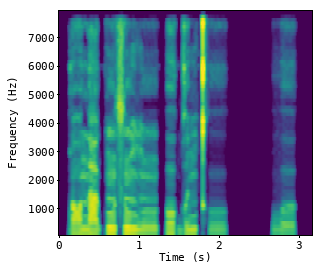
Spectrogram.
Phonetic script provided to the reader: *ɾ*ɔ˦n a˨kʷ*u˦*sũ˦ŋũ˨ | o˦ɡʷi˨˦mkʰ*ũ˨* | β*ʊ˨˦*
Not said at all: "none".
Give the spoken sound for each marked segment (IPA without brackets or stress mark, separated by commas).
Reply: ɾ, ũ˦, u˨, ʊ˨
